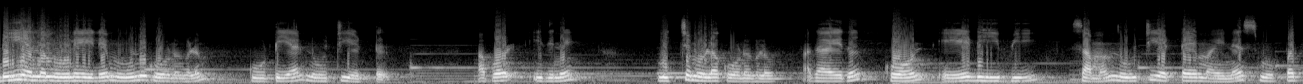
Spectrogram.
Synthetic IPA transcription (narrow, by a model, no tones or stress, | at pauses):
ɖie̞nːɐmuːlɐjile̞muːnːɨko̞ːɳuɣɐɭum | kuːʈːijaːlnuːtːie̞ʈːɨ̰ | ɐpːo̞ːɭiðine̞ | mit͡ɕːɐmuɭːɐko̞ːɳuɣɐɭum | ɐ̰ðaːjɐðɨko̞ːɳe̞ːɖibi | sɐmɐmnuːtːie̞ʈːemɐjnɐsmupːɐt̪ː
